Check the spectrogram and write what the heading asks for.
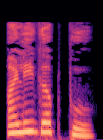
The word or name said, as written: ಅಳಿಗಪ್ಪು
